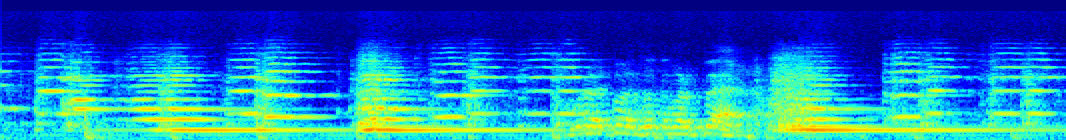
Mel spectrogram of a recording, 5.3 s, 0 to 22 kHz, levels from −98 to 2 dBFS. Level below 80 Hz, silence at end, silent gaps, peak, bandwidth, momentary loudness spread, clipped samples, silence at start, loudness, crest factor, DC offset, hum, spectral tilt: -60 dBFS; 0 s; none; -14 dBFS; 6.4 kHz; 10 LU; under 0.1%; 0 s; -31 LUFS; 16 dB; under 0.1%; none; -6.5 dB/octave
